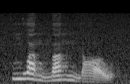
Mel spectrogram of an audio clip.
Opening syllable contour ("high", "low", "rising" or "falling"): falling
